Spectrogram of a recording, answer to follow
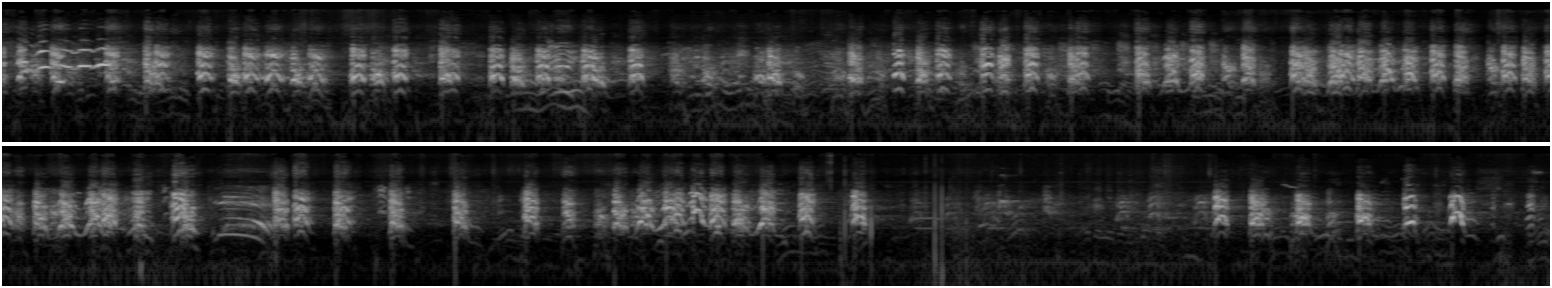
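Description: A pack of hunting dogs barks and yelps almost without pause in a fast, overlapping chorus, with a few drawn-out yelps among the barks. The barking thins out for a few seconds late on, then picks up again.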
